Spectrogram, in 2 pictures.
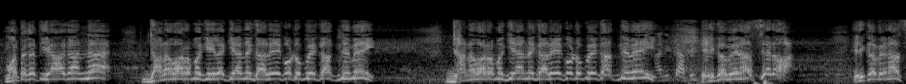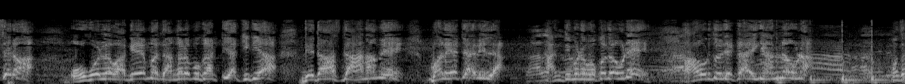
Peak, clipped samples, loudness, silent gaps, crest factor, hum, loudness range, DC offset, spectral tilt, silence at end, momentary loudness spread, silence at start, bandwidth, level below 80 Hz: -10 dBFS; under 0.1%; -26 LUFS; none; 16 dB; none; 1 LU; under 0.1%; -4 dB/octave; 0 s; 7 LU; 0 s; 8.8 kHz; -54 dBFS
